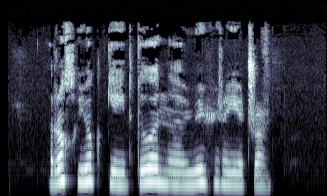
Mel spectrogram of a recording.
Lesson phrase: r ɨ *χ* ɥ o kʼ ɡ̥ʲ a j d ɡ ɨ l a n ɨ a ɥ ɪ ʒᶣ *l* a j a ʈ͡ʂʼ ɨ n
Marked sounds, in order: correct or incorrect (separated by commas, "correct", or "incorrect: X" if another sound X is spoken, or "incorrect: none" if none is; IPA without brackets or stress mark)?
correct, incorrect: r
